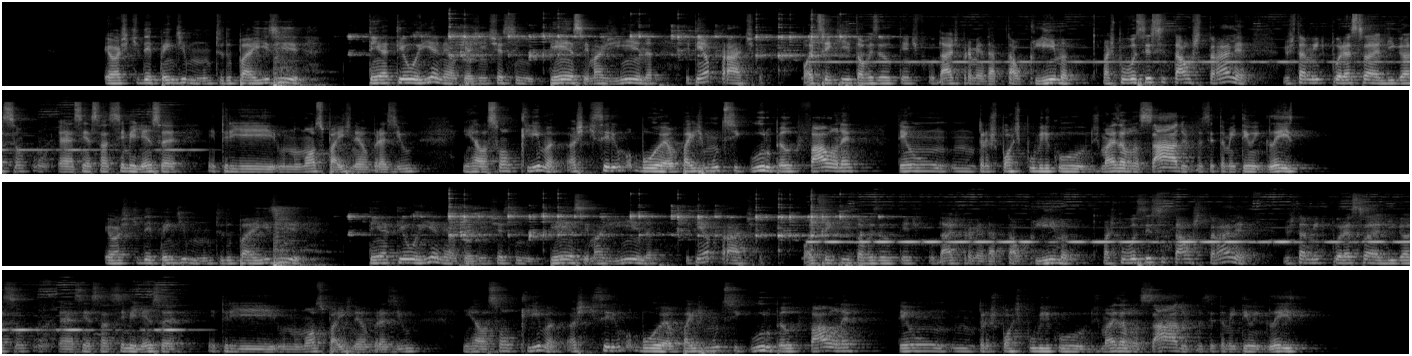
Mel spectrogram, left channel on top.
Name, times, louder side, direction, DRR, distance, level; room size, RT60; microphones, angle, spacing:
voice 1, 1.0-3.2 3.7-10.7 11.0-22.6 23.0-27.0, left 4 dB, 45° left, 9 dB, 0.5 m, -31 dB
sound 1, 2.7-8.9, right 1 dB, 10° right, 0.7 m, -31 dB
sound 2, 8.0-15.9, right 9 dB, 45° right, 0.6 m, -33 dB
10.0 x 5.3 x 3.7 m, 0.76 s
head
